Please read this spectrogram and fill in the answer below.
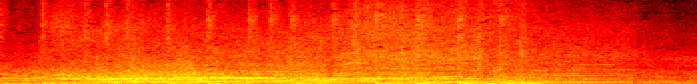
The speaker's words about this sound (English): Shall we give the first engine a tickle? Heck yeah!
